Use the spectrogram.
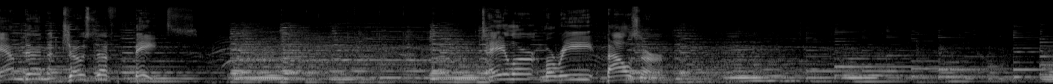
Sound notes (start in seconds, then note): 2.1 audience cheers; 7.3 triumphant music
